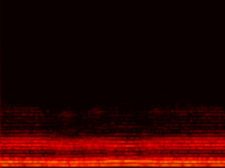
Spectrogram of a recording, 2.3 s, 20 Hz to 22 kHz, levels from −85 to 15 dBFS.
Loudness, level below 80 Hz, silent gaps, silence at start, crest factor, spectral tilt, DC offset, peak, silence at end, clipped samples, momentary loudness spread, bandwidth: -34 LUFS; under -90 dBFS; none; 0 s; 12 dB; 0.5 dB/octave; under 0.1%; -22 dBFS; 0 s; under 0.1%; 2 LU; 8.8 kHz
